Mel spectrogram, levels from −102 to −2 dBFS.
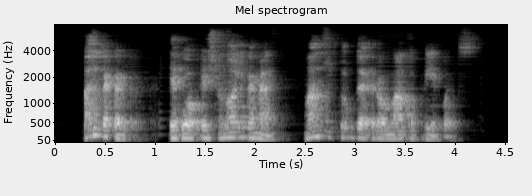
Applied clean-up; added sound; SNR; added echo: neural mask model DeepFilterNet 3.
